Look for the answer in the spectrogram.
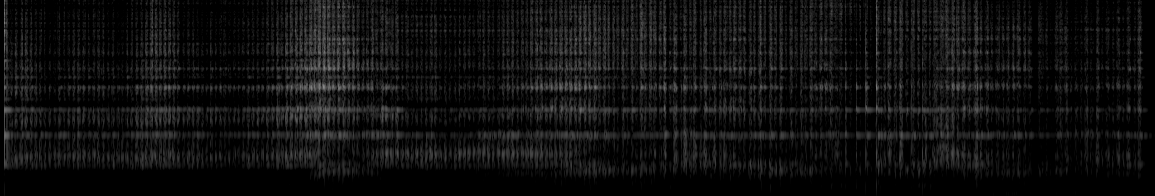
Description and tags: Collective set of recorded hits and a few loops of stuff being hit around; all items from a kitchen.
